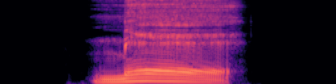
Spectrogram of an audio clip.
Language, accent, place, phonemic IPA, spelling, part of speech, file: German, Germany, Berlin, /mɛː/, mäh, interjection / verb, De-mäh.ogg
- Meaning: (interjection) baa (cry of sheep); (verb) singular imperative of mähen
